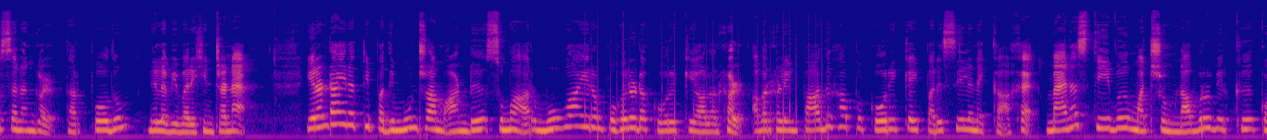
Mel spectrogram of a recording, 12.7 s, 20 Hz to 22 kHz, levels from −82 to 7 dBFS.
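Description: From 5.85 to 8.28 s, something repeatedly stalls the USB bus or audio driver every 64 ms, causing periodic USB or driver dropouts: each stall replaces around a millisecond of audio with silence, so a steady train of roughly forty ticks runs through the sound.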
